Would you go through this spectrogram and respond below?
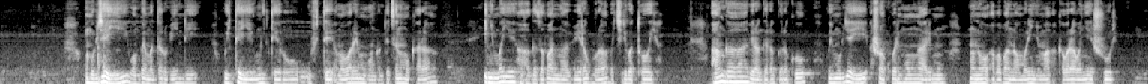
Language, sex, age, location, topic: Kinyarwanda, male, 18-24, Huye, health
